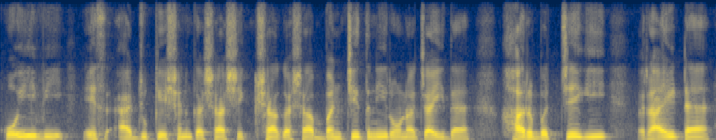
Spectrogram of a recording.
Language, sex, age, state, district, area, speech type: Dogri, male, 18-30, Jammu and Kashmir, Reasi, rural, spontaneous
